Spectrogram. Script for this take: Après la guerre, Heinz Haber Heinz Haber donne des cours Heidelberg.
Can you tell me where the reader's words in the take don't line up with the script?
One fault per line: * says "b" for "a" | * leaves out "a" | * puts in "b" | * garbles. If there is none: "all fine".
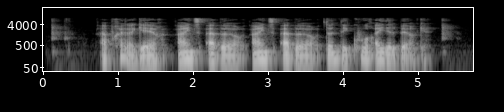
all fine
